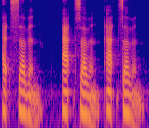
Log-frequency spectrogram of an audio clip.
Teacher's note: at seven at seven okay so the word at often reduces to the schwa sound she doesn't do that she does have an a vowel but it still said very quickly at at at at and the T here is a stop T because the next word begins with the consonant · And the T here is a stop T because the next word begins with a consonant.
